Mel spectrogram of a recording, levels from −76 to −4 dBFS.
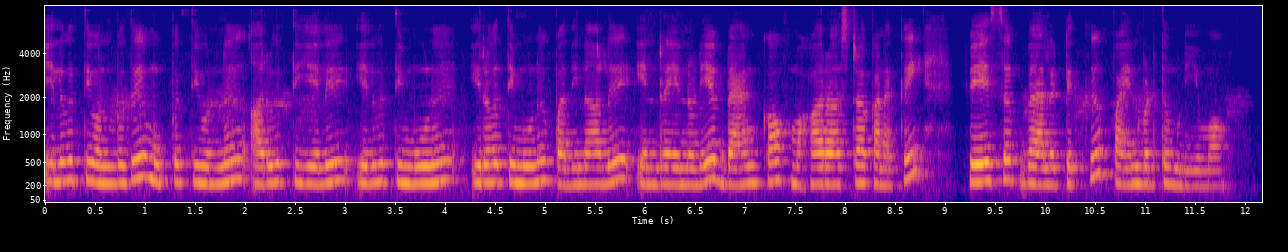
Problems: background sounds at intervals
